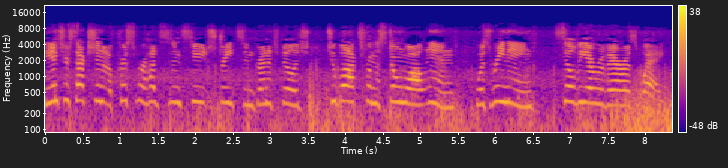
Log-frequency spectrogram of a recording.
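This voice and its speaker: Against noticeable background noise, a woman with a high pitch speaks at a moderate pace in a monotone, flat intonation. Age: 60s. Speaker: activist speaker. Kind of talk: prepared speech. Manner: reading aloud with stumbles.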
